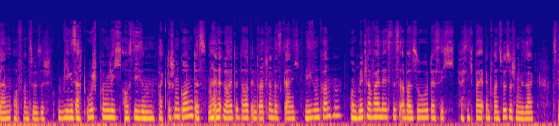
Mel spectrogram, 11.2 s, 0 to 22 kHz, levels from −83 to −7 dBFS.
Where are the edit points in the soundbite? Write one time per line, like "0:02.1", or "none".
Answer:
0:01.1
0:09.7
